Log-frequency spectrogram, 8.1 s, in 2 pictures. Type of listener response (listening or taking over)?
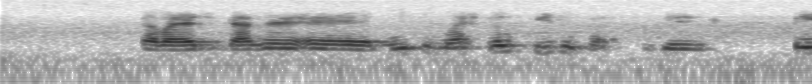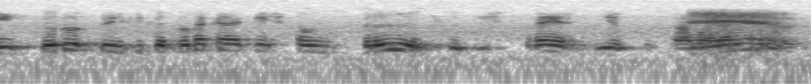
taking over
